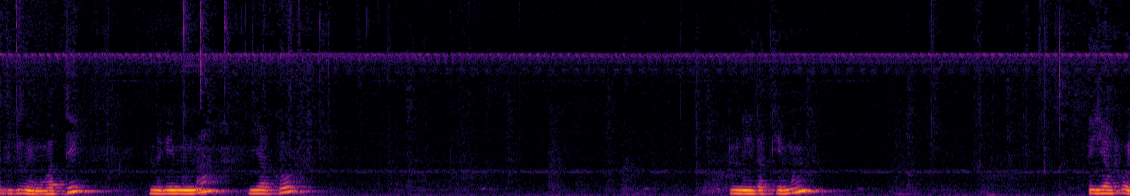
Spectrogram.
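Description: Plastic strips rustle and rub softly as they are woven.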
